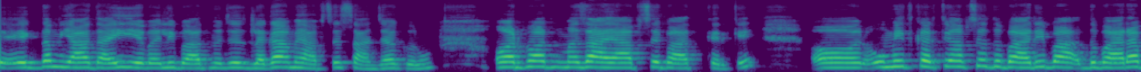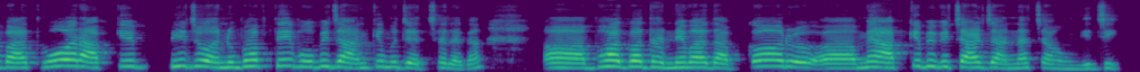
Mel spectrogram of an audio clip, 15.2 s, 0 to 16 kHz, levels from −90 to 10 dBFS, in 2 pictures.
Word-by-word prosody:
एकदम 290 Hz, +4 st, 0 dB
याद 255 Hz, -2 st, +1 dB
आई 235 Hz, +1 st, +2 dB
ये 255 Hz, -2 st, +1 dB
वाली 235 Hz, +2 st, -3 dB
बात, 225 Hz, -2 st, -2 dB
मुझे 240 Hz, +1 st, -2 dB
लगा 260 Hz, +5 st, +3 dB
मैं 255 Hz, -2 st, -2 dB
आपसे 210 Hz, +3 st, -5 dB
साँझा 215 Hz, -4 st, -5 dB
करूँ 215 Hz, +1 st, -9 dB, 0.4 s
और 270 Hz, 0 st, +4 dB
बहुत 290 Hz, 0 st, +2 dB
मज़ा 265 Hz, +1 st, +4 dB
आया 250 Hz, -1 st, +3 dB
आपसे 245 Hz, +2 st, -2 dB
बात 225 Hz, -3 st, -2 dB
करके 195 Hz, -5 st, -8 dB, 0.5 s
और 245 Hz, -1 st, +1 dB
उम्मीद 290 Hz, +1 st, +1 dB
करती 300 Hz, 0 st, +2 dB
हूँ 300 Hz, -, +3 dB
आपसे 310 Hz, +3 st, -3 dB
दोबरी 275 Hz, -2 st, +1 dB
बा 270 Hz, -4 st, +2 dB
दोबारा 255 Hz, +3 st, +2 dB
बात 250 Hz, 0 st, 0 dB
हो 305 Hz, +3 st, +3 dB
और 320 Hz, -2 st, +4 dB
आपके 260 Hz, +3 st, -1 dB
भी 305 Hz, +3 st, -5 dB
जो 315 Hz, 0 st, -1 dB
अनुभव 290 Hz, +4 st, +1 dB
थे, 330 Hz, 0 st, -2 dB
वो 295 Hz, -2 st, -1 dB
भी 310 Hz, +1 st, -2 dB
जान 245 Hz, -5 st, 0 dB
के 290 Hz, -, -7 dB
मुझे 265 Hz, -2 st, -2 dB
अच्छा 240 Hz, +2 st, -7 dB
लगा। 210 Hz, -1 st, -6 dB, 0.5 s
अ, 240 Hz, 0 st, +1 dB
बहुत-बहुत 290 Hz, +3 st, +4 dB
धन्यवाद 255 Hz, -1 st, 0 dB
आपका 225 Hz, +6 st, -2 dB
और 305 Hz, -1 st, +2 dB
अ, 225 Hz, -4 st, +1 dB
मैं 275 Hz, +2 st, 0 dB
आपके 250 Hz, +3 st, 0 dB
भी 310 Hz, +1 st, 0 dB
विचार 275 Hz, -2 st, +1 dB
जानना 235 Hz, -2 st, -2 dB
चाहूँगी, 205 Hz, -5 st, -9 dB
जी। 210 Hz, +1 st, -11 dB
255 Hz, 215 wpm, -24 LUFS, 235-280 Hz, 0.5 s, और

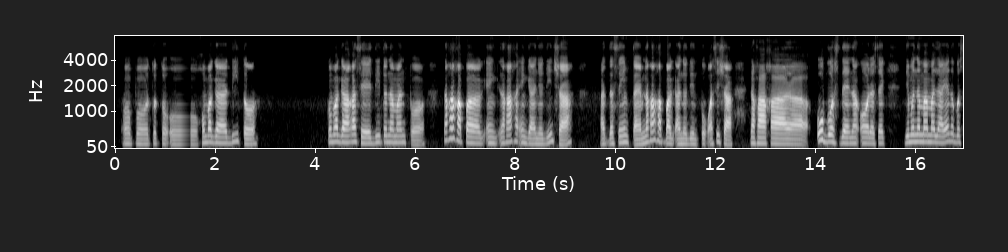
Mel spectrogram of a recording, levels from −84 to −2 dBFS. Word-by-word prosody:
Opo, 135 Hz, 0 st, -8 dB, 0.3 s
totoo. 120 Hz, -2 st, -10 dB
Kumbaga 165 Hz, -2 st, +1 dB
dito 150 Hz, -6 st, -4 dB, 1.5 s
kumbaga 180 Hz, -1 st, +3 dB
kasi 160 Hz, -6 st, 0 dB
dito 175 Hz, +4 st, -8 dB
naman 170 Hz, 0 st, -1 dB
po, 115 Hz, -1 st, -7 dB, 0.4 s
nakakapag-eng 160 Hz, -, +4 dB
nakaka-engganyo 155 Hz, -6 st, -2 dB
din 175 Hz, +10 st, -9 dB
siya 120 Hz, -, +2 dB, 0.5 s
at 135 Hz, +1 st, -5 dB
the 140 Hz, -, -2 dB
same 170 Hz, +3 st, -6 dB
time 125 Hz, +5 st, -1 dB
nakakapag 180 Hz, -, +3 dB
ano 135 Hz, 0 st, -2 dB
din 135 Hz, -1 st, -9 dB
po 140 Hz, +2 st, -10 dB
kasi 135 Hz, +8 st, 0 dB
siya, 120 Hz, -6 st, +2 dB, 0.3 s
nakaka-ubos 145 Hz, -, +3 dB
din 150 Hz, -1 st, -2 dB
ng 155 Hz, -, +2 dB
oras, 145 Hz, -2 st, 0 dB
eh, 150 Hz, -1 st, -6 dB, 0.4 s
di -, -, -7 dB
mo 190 Hz, -, -1 dB
namamalayan 185 Hz, -1 st, +1 dB
ubos 180 Hz, -3 st, -4 dB
155 Hz, 115 wpm, -20 LUFS, 135-180 Hz, 1.5 s, nakakapag-eng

